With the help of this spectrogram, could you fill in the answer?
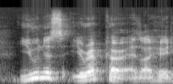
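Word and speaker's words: Giannis: I've got to correct that it is not Yanis it is unis unis Europe Co as I heard him pronounce the other day so shout out to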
